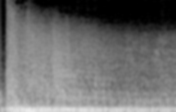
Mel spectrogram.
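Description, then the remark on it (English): A single loud explosion over Palomares, Spain, hurling flaming debris across miles of countryside, bursts in sharply, then a deep, heavy rumble rolls on and slowly fades, with no voices present. “I see them now coming closer together until at last they meet over Palomares, Spain, whereupon an explosion rips apart Satan's air force and hurls flaming debris across miles of Spanish countryside”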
